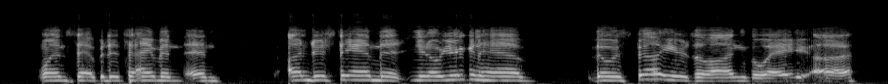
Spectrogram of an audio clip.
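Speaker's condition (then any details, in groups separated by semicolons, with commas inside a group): Cerebral palsy; diagnosed in early infancy after neonatal care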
